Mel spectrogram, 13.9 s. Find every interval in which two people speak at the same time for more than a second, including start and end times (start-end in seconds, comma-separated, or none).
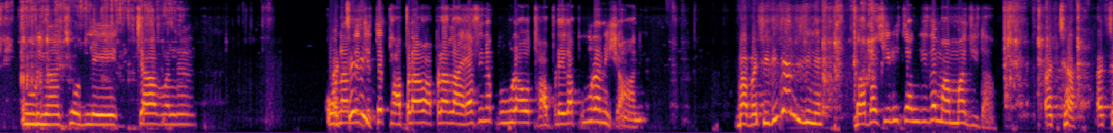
none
